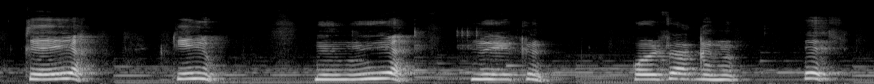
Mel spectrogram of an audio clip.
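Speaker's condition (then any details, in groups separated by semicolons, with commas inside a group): Cerebral palsy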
